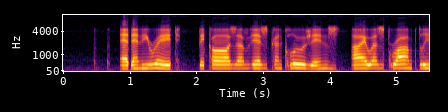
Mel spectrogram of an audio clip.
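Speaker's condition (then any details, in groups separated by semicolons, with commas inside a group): Cerebral palsy; cannot move limbs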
